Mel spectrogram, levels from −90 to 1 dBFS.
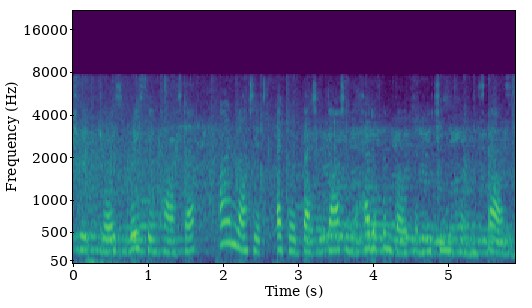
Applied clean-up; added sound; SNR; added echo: none; Applause; 6 dB; none.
